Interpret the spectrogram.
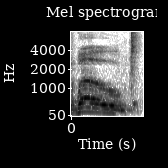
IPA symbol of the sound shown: ɫ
